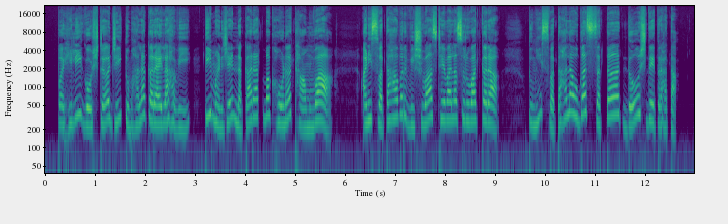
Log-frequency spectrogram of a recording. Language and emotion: Marathi, disgusted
